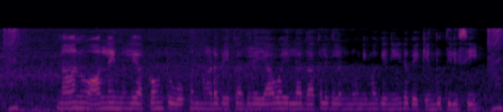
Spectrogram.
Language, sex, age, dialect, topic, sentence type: Kannada, female, 18-24, Coastal/Dakshin, banking, question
